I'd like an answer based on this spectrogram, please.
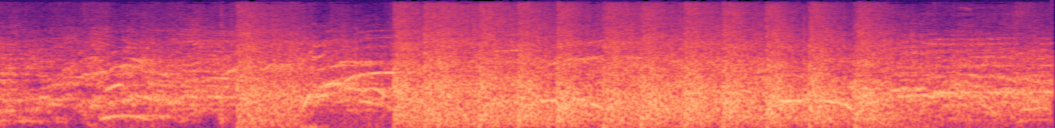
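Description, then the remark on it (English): A single sharp gunshot from a man firing into a crowd of kids at a back-to-school event in Titusville, Florida, then a rapid burst of seven or eight shots from an armed bystander, loud, over a noisy crowd with people shouting and talking. “So you heard the one gunshot, and then you heard a bunch of others, right?”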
